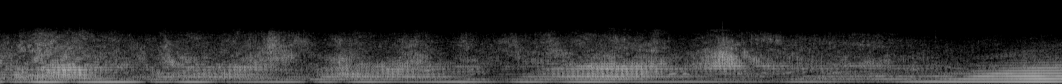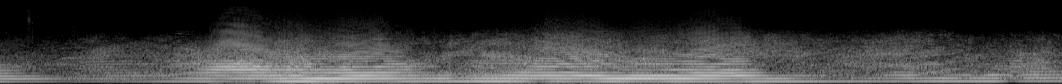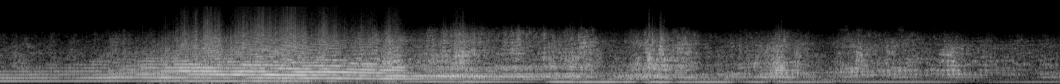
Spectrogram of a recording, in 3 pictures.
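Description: Extra 330 aerobatic plane's piston engine and propeller droning overhead as it manoeuvres, the pitch rising and falling with power and speed. It is loudest about halfway through, and again a few seconds later, where the note bends down as the plane passes.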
